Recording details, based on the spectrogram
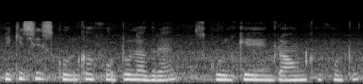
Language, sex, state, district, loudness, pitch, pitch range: Hindi, female, Chhattisgarh, Raipur, -14 LUFS, 225 Hz, 210-240 Hz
